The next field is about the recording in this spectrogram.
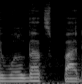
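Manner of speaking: normal talking voice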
